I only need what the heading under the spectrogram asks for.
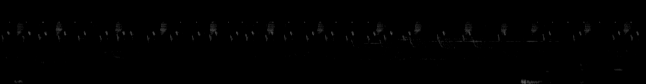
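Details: Plain wren-warbler calling at Magadi, India, on 23 September: thin, high, sharp chips repeat rapidly, several per second, in a steady run over faint low rumbling.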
